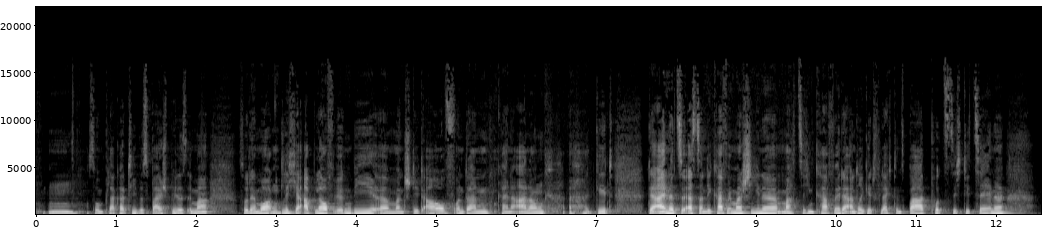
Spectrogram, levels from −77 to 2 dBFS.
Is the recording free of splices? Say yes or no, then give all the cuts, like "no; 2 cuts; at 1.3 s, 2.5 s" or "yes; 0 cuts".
yes; 0 cuts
